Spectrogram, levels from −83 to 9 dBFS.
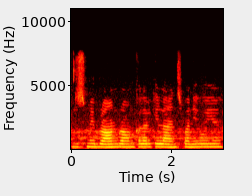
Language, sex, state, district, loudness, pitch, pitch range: Hindi, female, Chhattisgarh, Raipur, -16 LUFS, 240 Hz, 235-240 Hz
